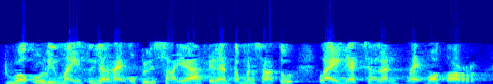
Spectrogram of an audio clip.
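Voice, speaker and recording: A male pastor preaching a sermon, telling a personal story with lively quoted voices and addressing the congregation directly. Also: medium pitch, moderate pace. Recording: tinny phone-like sound with long hall reverb.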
